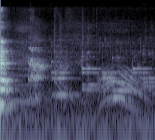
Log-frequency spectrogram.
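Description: A retro video game dog sound effect, the reset dog from Mario Paint: a couple of short, bright electronic barks followed by a rising and falling whiny yelp, fairly clear, with nothing else playing.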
